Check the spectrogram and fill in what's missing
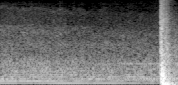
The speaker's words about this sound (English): She jumps at the sudden slam of a car door. She reels around and watches as her fellow witnesses climb back in their taxicab and drive away.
